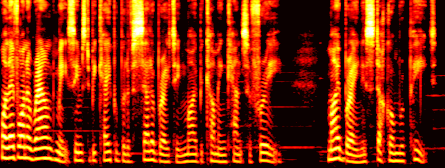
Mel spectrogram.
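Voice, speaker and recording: A woman reading her own memoir in the first person, in a quiet, earnest, reflective way. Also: low-pitched, fairly quick, soft background music. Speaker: memoir narrator.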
